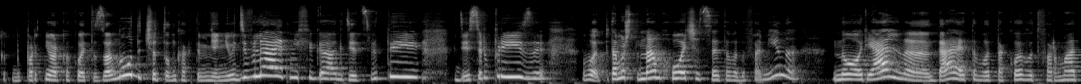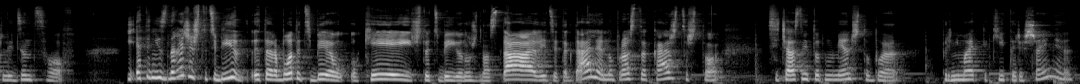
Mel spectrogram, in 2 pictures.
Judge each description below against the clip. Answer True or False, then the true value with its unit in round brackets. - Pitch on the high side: True (225 Hz)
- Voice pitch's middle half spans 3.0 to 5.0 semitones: False (5.6 semitones)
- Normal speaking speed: False (170 wpm)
